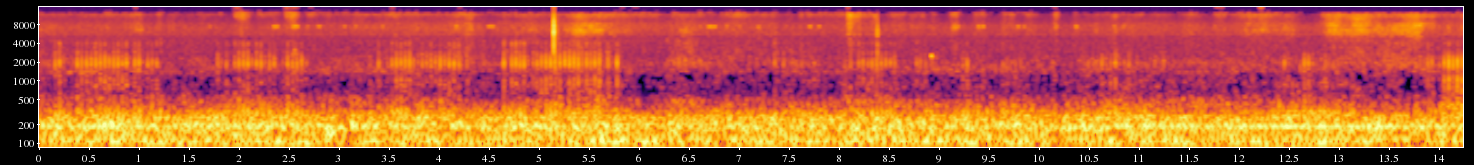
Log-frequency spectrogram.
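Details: Kitten dozing on a fuzzy bed in New York gives a low continuous rumbling purr, steady and buzzy, with faint soft pulses above it.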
